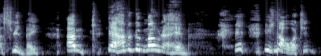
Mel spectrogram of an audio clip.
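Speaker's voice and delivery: ordinary delivery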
